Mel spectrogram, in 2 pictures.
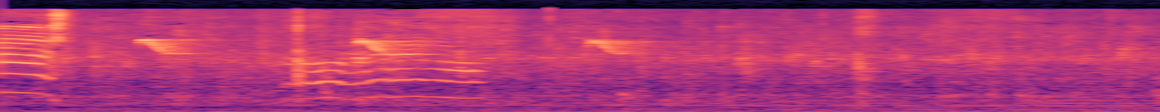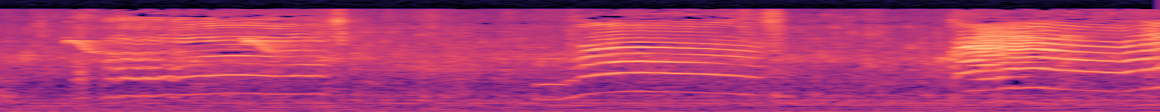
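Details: Kittens cared for by their mother cat, giving short high descending mews in quick succession, followed by several drawn-out, wavering meows rich in harmonics, the last one loud and rising; faint room noise underneath.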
